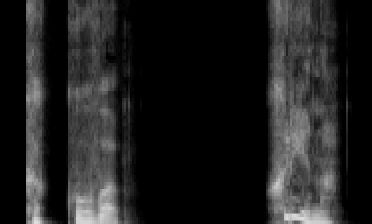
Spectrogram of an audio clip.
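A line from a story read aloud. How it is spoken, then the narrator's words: Forced out, word by word, bewildered. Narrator (Russian): выдавила я, отделив каждое слово в полном недоумении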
